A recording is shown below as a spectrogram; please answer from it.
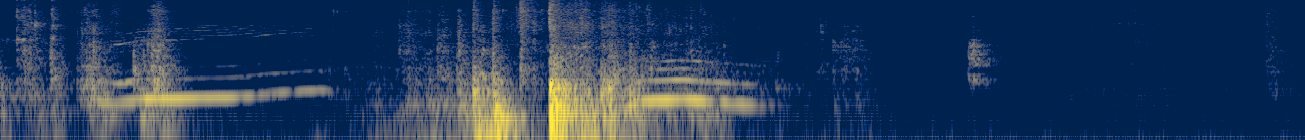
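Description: Knocks on brickwork, then a loud crash of a chunk of brick and mortar coming down about two and a half seconds in. Wordless exclaiming voices come before and after the crash.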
